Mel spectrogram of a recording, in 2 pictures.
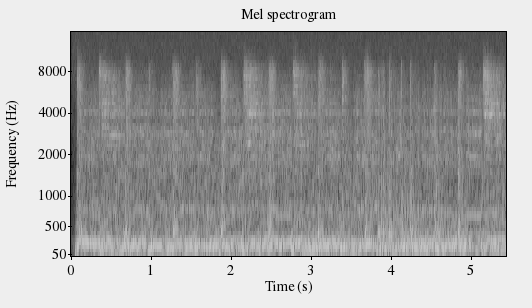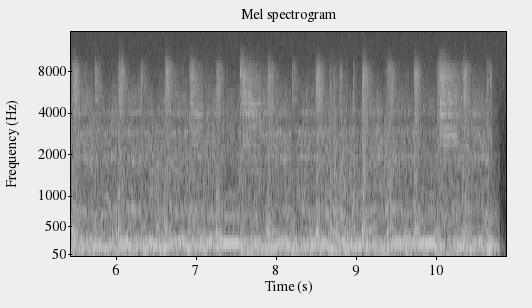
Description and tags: An assortment of strange loopable elements for making weird music. A snippet from the cult classic thrash band "Warfare" from a practice cassette tape circa 1987.
band, disorted, metal, noisy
